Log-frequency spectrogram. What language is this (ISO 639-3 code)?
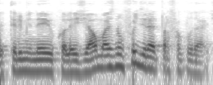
por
